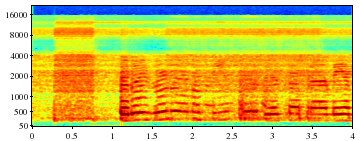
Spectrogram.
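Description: Aviation-band voice radio heard through a homemade regenerative receiver's speaker. A short hiss comes about a third of a second in, then a narrow, tinny Portuguese-speaking voice of air traffic control or a pilot runs on.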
